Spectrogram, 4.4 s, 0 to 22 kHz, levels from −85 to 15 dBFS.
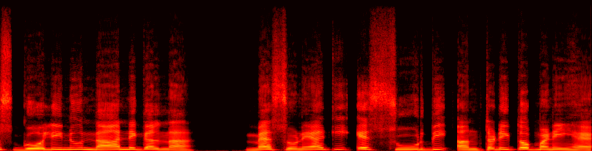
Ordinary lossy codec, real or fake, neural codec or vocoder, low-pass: none; fake; autoencoder, 48 kHz, 32 numbers a frame, DAC-VAE, trained on Japanese speech; none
